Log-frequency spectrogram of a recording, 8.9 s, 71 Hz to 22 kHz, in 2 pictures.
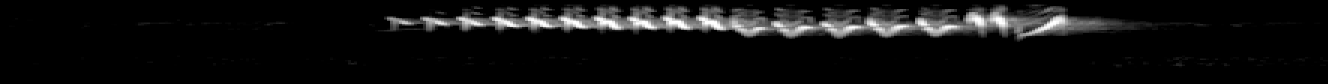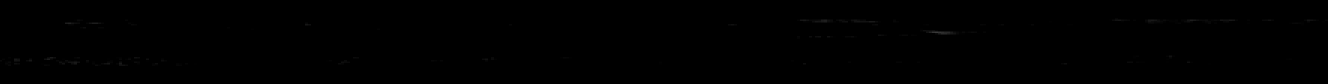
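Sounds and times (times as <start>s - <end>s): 
Fringilla coelebs common chaffinch song phrase: 0.2s - 3.8s.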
